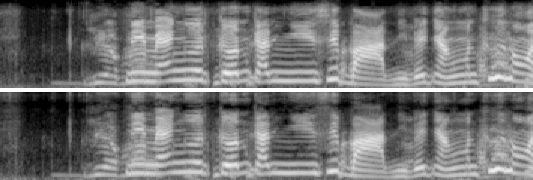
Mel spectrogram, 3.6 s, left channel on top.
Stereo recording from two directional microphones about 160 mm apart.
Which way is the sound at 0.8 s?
Centre (ahead or behind).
